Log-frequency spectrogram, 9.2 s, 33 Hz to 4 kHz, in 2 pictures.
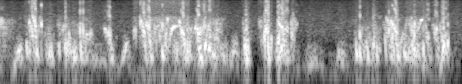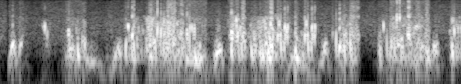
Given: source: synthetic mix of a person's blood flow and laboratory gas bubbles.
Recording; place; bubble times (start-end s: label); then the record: Doppler ultrasound of blood flow; precordium
0.00-0.18 s: bubbles
0.25-0.97 s: bubbles
1.03-1.19 s: bubbles
1.32-2.31 s: bubbles
2.43-2.55 s: bubbles
2.59-3.00 s: bubbles
3.54-4.54 s: bubbles
4.82-4.88 s: bubbles
5.04-5.15 s: bubbles
5.29-5.51 s: bubbles
5.87-6.71 s: bubbles
6.91-7.83 s: bubbles
7.96-8.23 s: bubbles
8.41-8.96 s: bubbles
9.12-9.24 s: bubbles
From the record:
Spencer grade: 4 (maximum detectable bubble signal sounding continuously throughout systole and diastole of every cardiac period, and overriding the amplitude of the normal cardiac signals); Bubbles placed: only in the low amplitude regions of the cardiac cycle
